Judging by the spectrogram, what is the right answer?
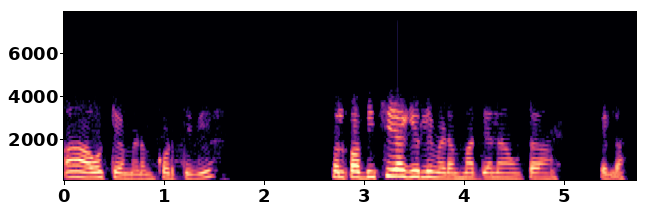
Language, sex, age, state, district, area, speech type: Kannada, female, 18-30, Karnataka, Vijayanagara, rural, conversation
